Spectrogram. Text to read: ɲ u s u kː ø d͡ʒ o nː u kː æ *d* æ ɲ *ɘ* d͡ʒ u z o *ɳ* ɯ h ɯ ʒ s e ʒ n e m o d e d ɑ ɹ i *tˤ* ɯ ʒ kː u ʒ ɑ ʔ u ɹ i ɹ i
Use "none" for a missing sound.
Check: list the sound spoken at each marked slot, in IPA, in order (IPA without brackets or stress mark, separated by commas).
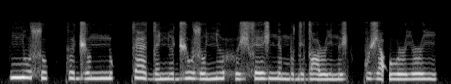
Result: d, ø, ɲ, n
